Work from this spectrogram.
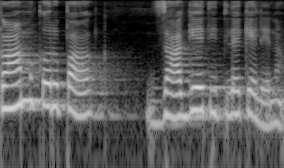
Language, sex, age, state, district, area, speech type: Goan Konkani, female, 30-45, Goa, Canacona, rural, spontaneous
